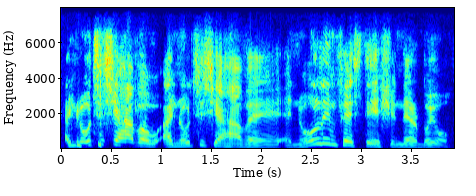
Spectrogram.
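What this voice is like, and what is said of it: Put-on Welsh or Irish accent. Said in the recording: “Probably Welsh. ... Welsh. Probably Welsh. ... Welsh, Irish.”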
